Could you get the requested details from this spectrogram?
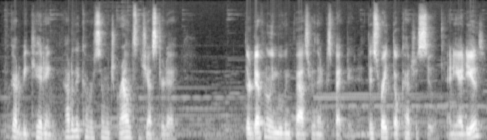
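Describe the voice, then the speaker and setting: A man's voice: medium pitch, fast talker, a bit bright, faint music behind, close to an everyday voice. A man voicing an earnest, decisive young mercenary commander, plain-spoken and resolute, from a game script. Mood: concerned.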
